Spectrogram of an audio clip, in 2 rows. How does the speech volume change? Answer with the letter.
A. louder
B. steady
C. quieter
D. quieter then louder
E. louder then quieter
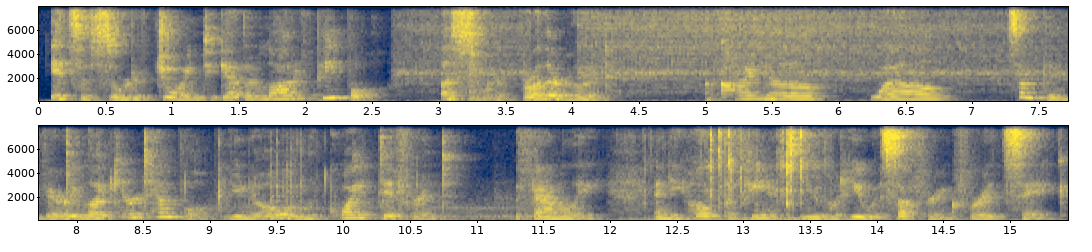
B.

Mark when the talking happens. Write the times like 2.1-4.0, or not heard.
0.0-15.3.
